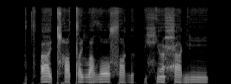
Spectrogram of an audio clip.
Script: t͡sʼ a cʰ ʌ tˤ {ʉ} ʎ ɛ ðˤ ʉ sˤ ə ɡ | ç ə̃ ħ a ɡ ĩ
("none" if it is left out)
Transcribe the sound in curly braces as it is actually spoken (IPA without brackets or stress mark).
ə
